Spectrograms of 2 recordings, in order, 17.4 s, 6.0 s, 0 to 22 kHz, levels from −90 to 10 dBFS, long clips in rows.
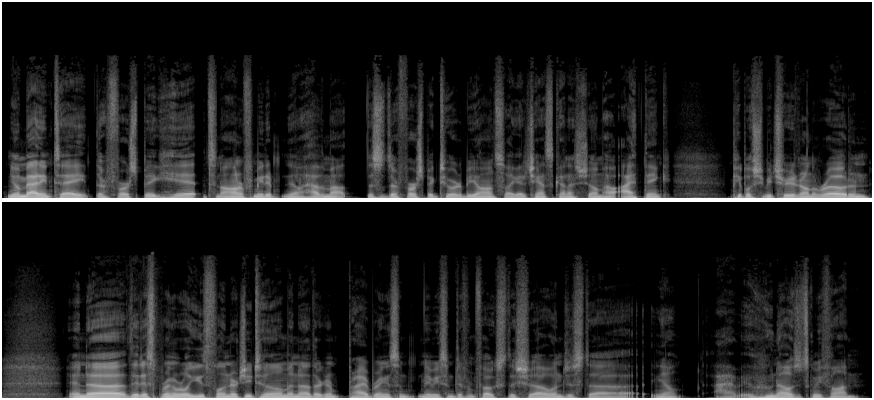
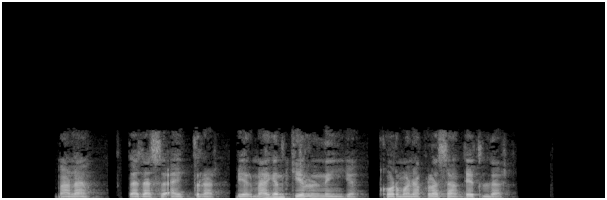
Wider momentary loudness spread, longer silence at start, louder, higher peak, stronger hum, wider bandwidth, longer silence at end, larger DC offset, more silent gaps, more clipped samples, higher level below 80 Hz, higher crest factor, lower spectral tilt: first, 11 LU vs 8 LU; second, 0.05 s vs 0.55 s; second, -25 LUFS vs -20 LUFS; second, -6 dBFS vs -2 dBFS; neither; first, 15 kHz vs 8 kHz; second, 0.15 s vs 1 s; neither; second, none vs 1.08-1.15 s, 1.21-1.27 s, 2.30-2.34 s, 3.69-3.77 s; neither; first, -48 dBFS vs -62 dBFS; about the same, 18 dB vs 20 dB; first, -6.5 dB/octave vs -5 dB/octave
